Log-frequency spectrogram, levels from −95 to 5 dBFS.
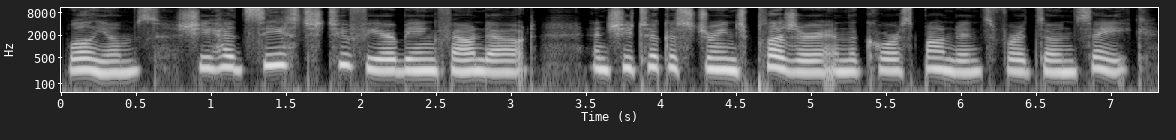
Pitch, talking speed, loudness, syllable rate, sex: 235 Hz, 180 wpm, -17 LUFS, 4.6 syllables/s, female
